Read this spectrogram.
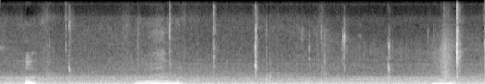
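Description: A young man chews and smacks his lips loudly close by.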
